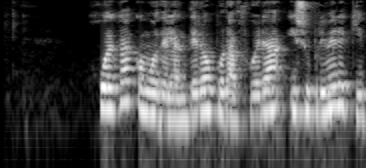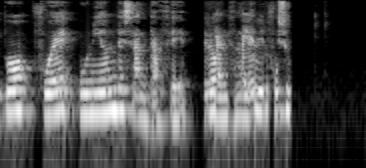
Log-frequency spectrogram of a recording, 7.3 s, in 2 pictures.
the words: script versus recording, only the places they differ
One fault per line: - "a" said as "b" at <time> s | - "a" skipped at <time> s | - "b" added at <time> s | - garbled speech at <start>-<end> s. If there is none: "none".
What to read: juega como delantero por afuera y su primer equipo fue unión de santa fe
- garbled speech at 5.7-6.6 s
